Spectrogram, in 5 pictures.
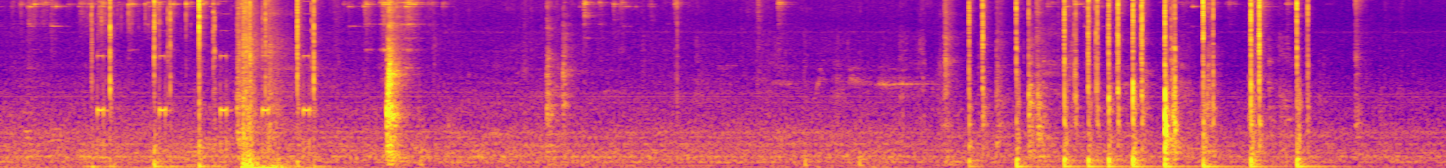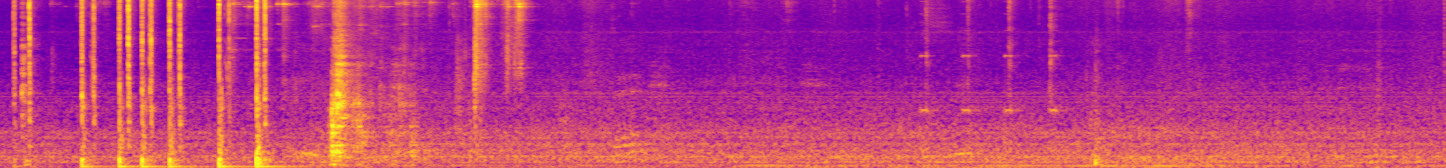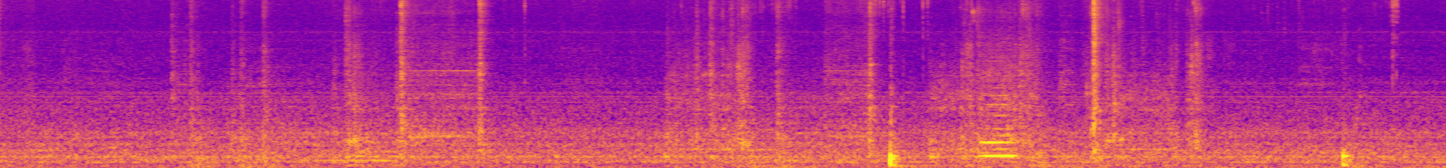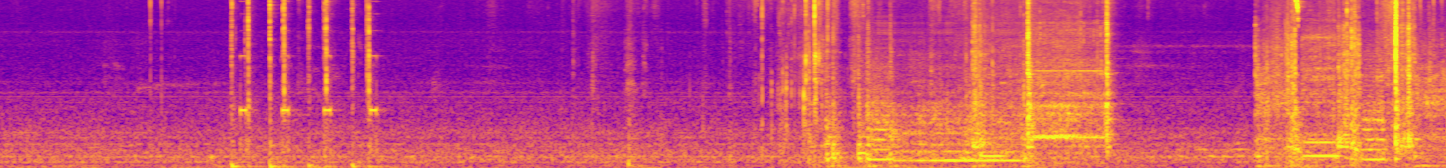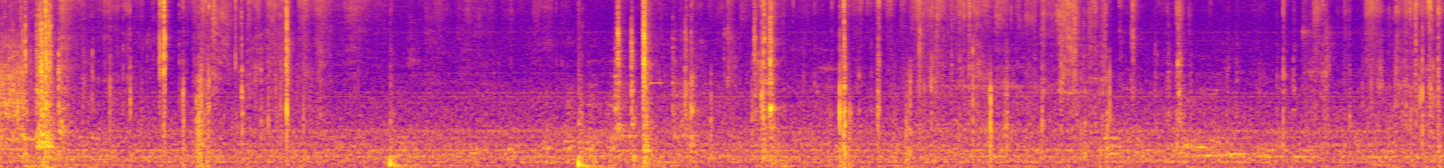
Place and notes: Court-St.-Étienne, Belgique - Fortis bank
Paying Anders, in Norway, in aim to buy a binaural microphone ;-) In first, you can hear my bank extracts. People are entering and doing the same near me. After, you can here me doing the payment. This sound is very common here in Belgium because banks are clearly unfriendly and we have to do everything by ourselves.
